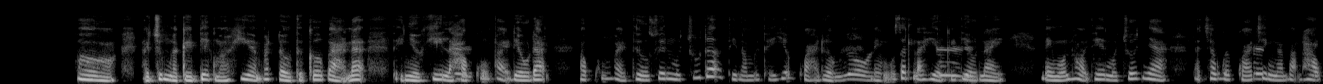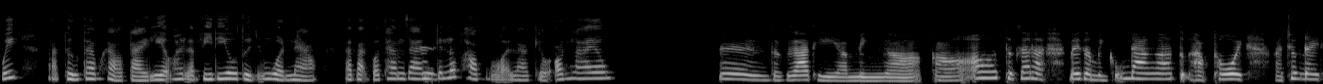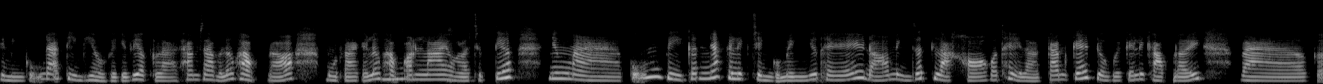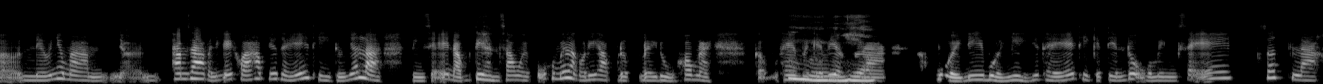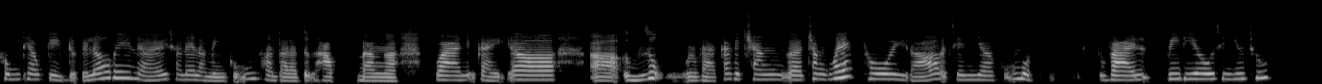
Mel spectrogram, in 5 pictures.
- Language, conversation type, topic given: Vietnamese, advice, Làm sao tôi có thể linh hoạt điều chỉnh kế hoạch khi mục tiêu thay đổi?
- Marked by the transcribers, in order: tapping; unintelligible speech; other background noise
